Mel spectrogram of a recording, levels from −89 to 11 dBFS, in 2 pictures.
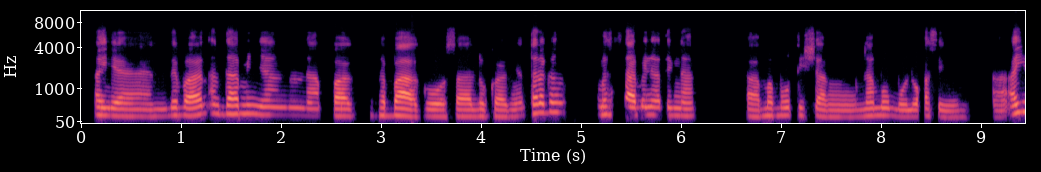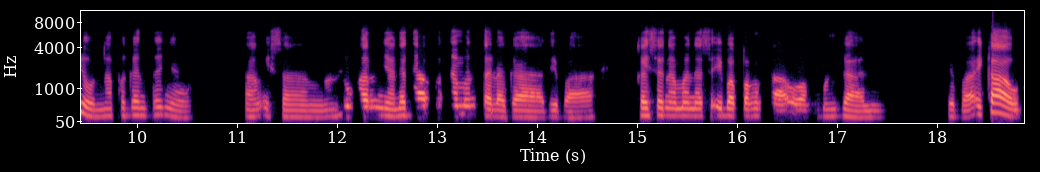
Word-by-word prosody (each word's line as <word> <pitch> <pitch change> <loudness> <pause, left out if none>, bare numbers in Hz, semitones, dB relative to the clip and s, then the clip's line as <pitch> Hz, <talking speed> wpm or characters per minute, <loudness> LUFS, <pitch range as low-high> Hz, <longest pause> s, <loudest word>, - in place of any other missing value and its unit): Ayan, 160 -3 -1
'di 180 - -1
ba 180 +1 +5
ang 220 -1 -5
dami 215 +1 +2
niyang 195 -2 -4 0.2
napag 165 -1 0 0.3
nabago 165 -3 +3
sa 155 0 -1
lugar 155 -1 -3
niya. 160 +2 -8
Talagang 245 +2 +1 0.3
masasabi 195 -1 +1
natin 180 -1 -4
na, 165 - -2 0.6
ah, 150 -1 -2
mabuti 180 +2 -4
siyang 150 -4 -5
namumuno 170 -3 -3
kasi, 160 -3 -7 0.5
ah, 145 0 -8
ayun 210 -9 +2
napaganda 175 +1 -3
niya 165 -6 -5 0.7
ang 155 +1 -3
isang 150 -3 -5 0.3
lugar 200 -1 +3
niya 170 -2 +1
na 175 - +5
dapat 210 +3 +4
naman 205 0 0
talaga, 150 -2 +3 0.2
'di 150 +2 -5
ba? 135 +1 -2 0.5
Kaysa 175 +1 +4
naman 170 -1 +2
na 165 - +3
sa - - -8
iba 175 -1 +6
pang 165 +1 +1
tao 150 0 +3
ang 145 - -37
manggaling, 145 -3 -1 0.6
'di 155 - -2
ba. 145 - +2
Ikaw? 225 +4 +9
170 Hz, 145 wpm, -21 LUFS, 155-185 Hz, 0.7 s, Ikaw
